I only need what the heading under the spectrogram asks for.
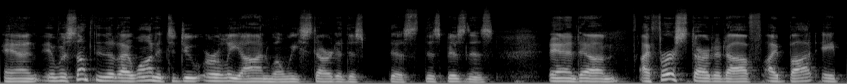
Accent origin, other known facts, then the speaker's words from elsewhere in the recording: Ishpeming, Michigan, United States; because I grew up, my hometown had a ski jumping tournament in Ishpeming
